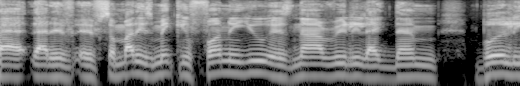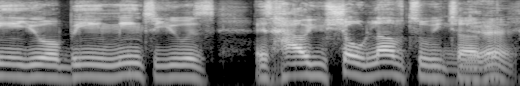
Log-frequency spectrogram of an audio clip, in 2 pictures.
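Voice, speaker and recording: A man in a Spanish accent speaks at a fairly quick pace with a medium pitch and fairly even intonation. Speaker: podcast host. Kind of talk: casual chat. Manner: halting, many repetitions and fillers.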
